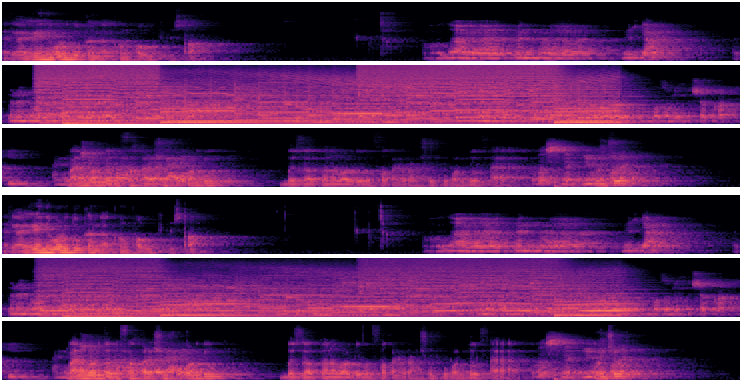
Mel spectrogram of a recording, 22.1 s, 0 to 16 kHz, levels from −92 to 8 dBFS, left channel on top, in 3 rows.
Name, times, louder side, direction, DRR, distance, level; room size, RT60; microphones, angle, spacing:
voice 1, 0.0-2.0 15.4-17.0 17.5-19.9 20.7-21.0, right 3 dB, 60° right, 6 dB, 0.6 m, -28 dB
voice 2, 4.2-6.7 7.4-9.7 10.1-11.6 12.1-15.0 15.3-16.7 20.0-21.0, left 1 dB, ahead, -4 dB, 1.7 m, -33 dB
sound 1, 7.7-13.6, left 2 dB, 75° left, 0.8 m, -26 dB
11.0 x 5.0 x 5.4 m, 1.1 s
head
